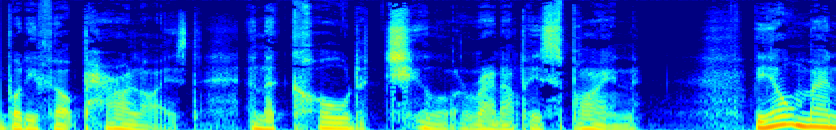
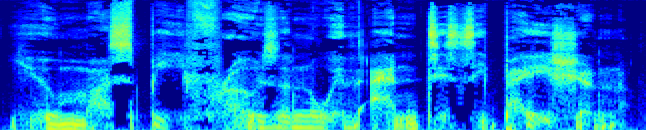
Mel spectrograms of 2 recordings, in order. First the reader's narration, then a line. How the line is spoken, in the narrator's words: the old man warrior's eyelids grew heavy, heard him whisper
